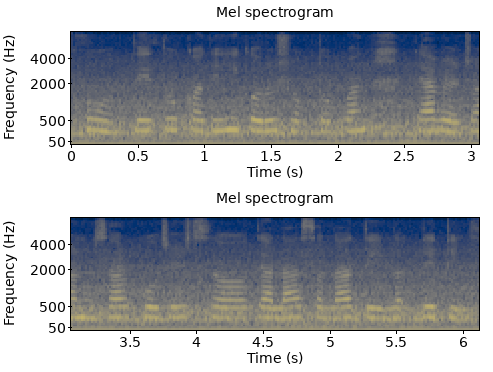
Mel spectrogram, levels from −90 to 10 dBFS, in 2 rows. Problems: constant background noise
